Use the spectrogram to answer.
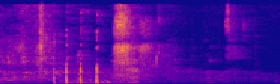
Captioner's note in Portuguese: Risos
